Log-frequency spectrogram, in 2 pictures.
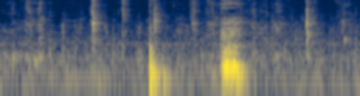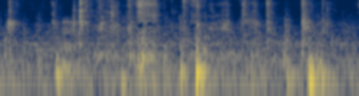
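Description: Close mouth sounds of people eating rice and pork curry by hand: wet chewing, smacking and small clicks, scattered irregularly, with a sharp knock about two seconds in and a short louder burst just after.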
